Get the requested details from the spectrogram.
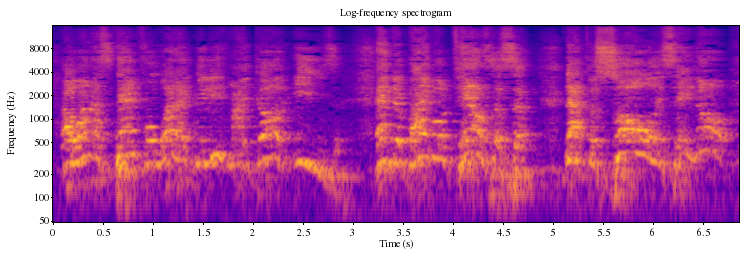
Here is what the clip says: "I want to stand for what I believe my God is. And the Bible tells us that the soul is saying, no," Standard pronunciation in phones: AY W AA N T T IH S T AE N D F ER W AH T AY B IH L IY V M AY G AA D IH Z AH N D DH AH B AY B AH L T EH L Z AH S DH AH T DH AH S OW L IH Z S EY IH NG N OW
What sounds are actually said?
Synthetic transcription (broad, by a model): AY W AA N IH S T AE N D F ER W AH T AY B IH L IY V M AY G AA D IH Z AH N DH AH B AY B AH L T EH L Z AH S DH AH T DH AH S OW L IH Z S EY IH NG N OW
